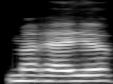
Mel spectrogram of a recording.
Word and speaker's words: Mara: offline as well um it's Mara but no one can pronounce it so whatever you say as long as it starts with M I'm fine with it um yeah so my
